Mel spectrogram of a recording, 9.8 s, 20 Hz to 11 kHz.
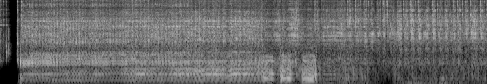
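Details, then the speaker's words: Echo CS-2511T chainsaw with low-power, won't-rev complaint: runs flat, dull and muffled, not revving out cleanly; carbon-clogged spark arrestor screen, with carbon on piston and staining from old varnished fuel. "You can tell right when I pulled the cord that it didn't sound right. It sounded muffled."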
